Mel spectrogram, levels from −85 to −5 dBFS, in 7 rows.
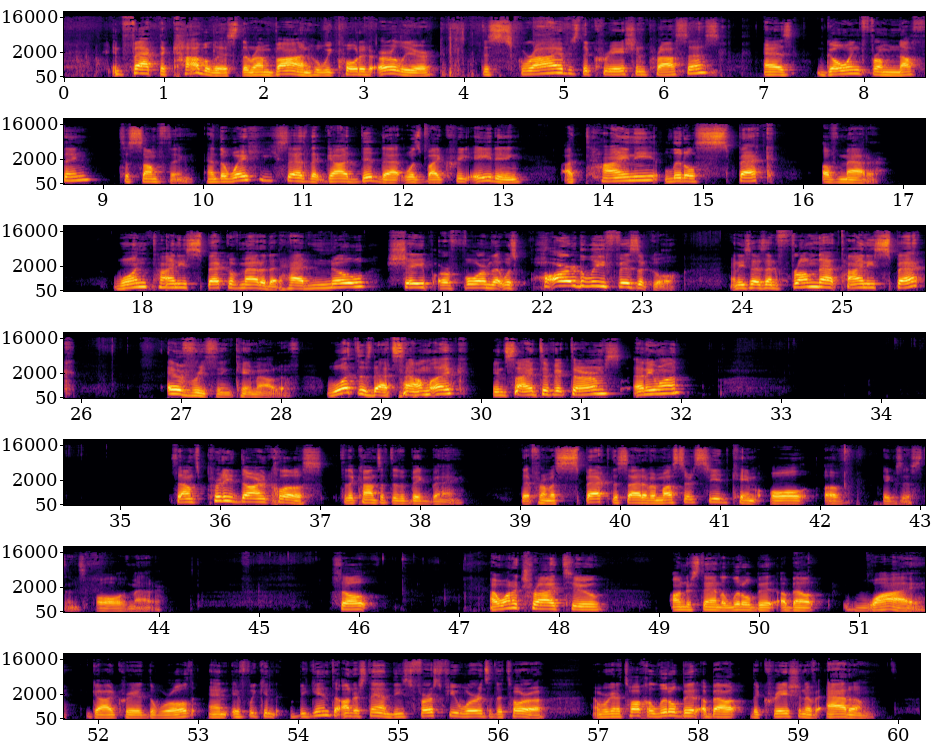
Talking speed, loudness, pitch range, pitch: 145 wpm, -18 LUFS, 130-190 Hz, 155 Hz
